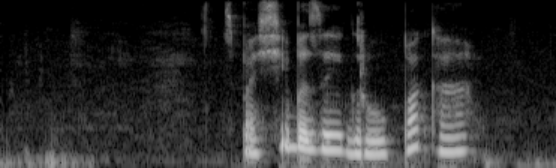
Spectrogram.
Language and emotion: Russian, positive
